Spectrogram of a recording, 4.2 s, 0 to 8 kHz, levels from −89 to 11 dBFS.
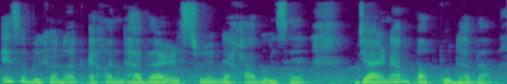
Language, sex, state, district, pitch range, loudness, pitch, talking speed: Assamese, female, Assam, Sonitpur, 225-250 Hz, -16 LUFS, 240 Hz, 170 wpm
